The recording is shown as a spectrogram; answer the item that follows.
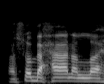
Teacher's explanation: سبحان اللہ قلقلہ ہو رہا ہے، با پہ قلقلہ ہو رہا ہے، اور لفظ اللہ کو اوپر پڑھیں گے.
